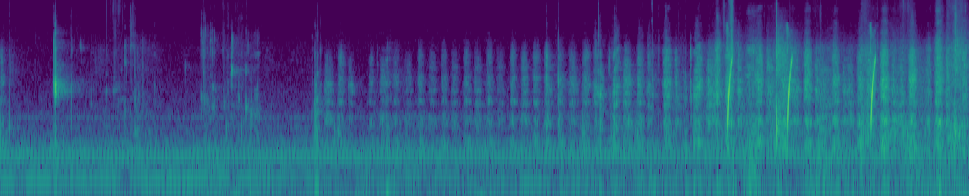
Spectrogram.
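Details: Pepper, a male pet Shiba Inu, politely demanding a nugget treat while being told to sit: steady rapid panting, then a few short, thin rising whines near the end over rustling.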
